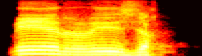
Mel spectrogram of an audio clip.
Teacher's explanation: nun mati atau tanwin ketemu ro. Idgham bila gunnah. Dimasukkan, diidghamkan tanpa bingung, tanpa ditahan.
